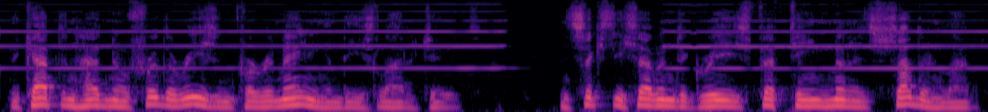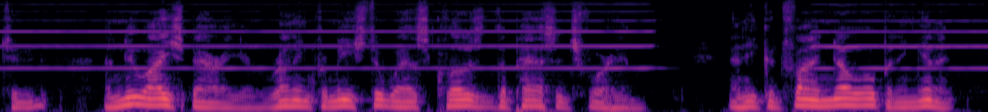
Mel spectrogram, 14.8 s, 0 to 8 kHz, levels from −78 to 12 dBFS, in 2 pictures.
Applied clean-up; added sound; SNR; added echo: none; Bowed string instrument; 17 dB; none.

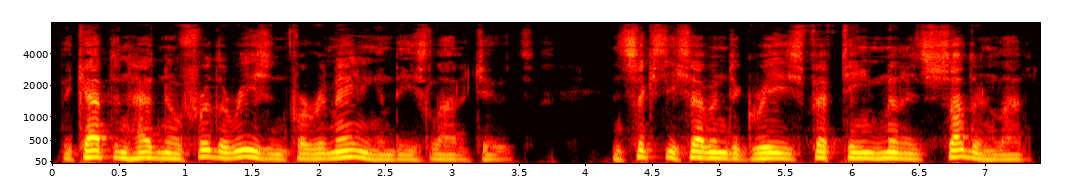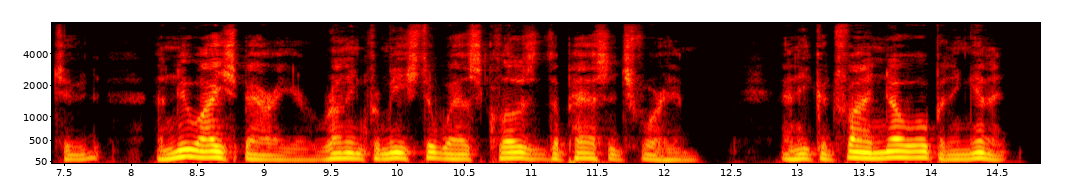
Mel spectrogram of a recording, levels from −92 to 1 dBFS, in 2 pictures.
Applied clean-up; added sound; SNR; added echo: none; none; none; none.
